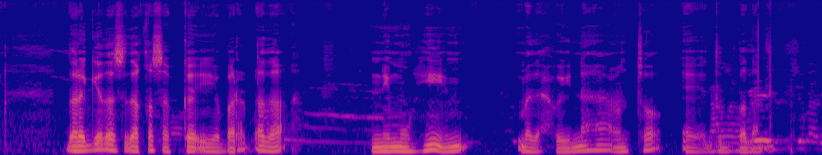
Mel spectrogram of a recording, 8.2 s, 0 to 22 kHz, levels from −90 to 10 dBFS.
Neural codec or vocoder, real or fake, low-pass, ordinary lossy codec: none; real; none; none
